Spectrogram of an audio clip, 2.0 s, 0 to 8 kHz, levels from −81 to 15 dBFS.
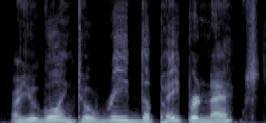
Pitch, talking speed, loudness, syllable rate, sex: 170 Hz, 240 wpm, -18 LUFS, 5.5 syllables/s, male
